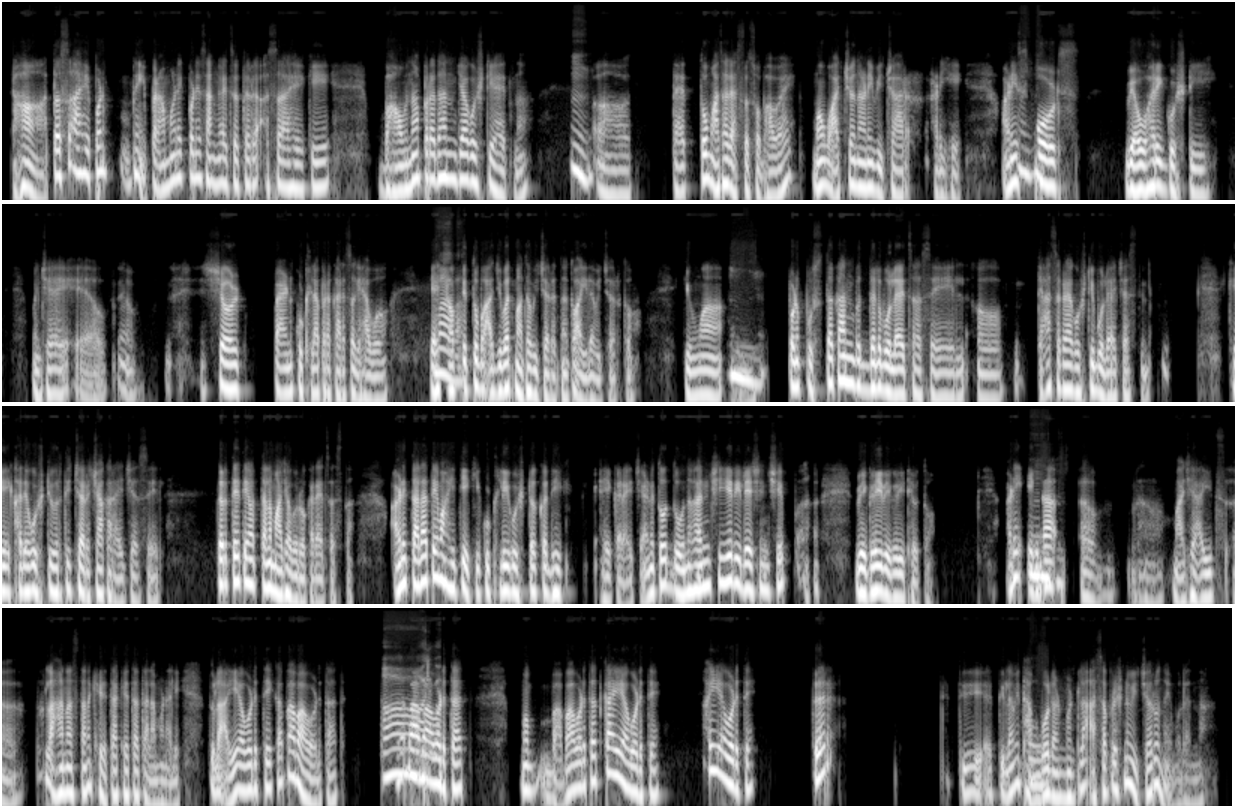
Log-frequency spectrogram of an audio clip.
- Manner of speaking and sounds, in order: other background noise; in English: "रिलेशनशिप"
- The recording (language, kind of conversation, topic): Marathi, podcast, लहान मुलांसमोर वाद झाल्यानंतर पालकांनी कसे वागायला हवे?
